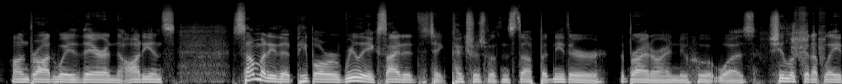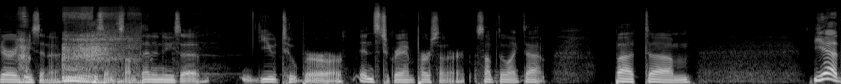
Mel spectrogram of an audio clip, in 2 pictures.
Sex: male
